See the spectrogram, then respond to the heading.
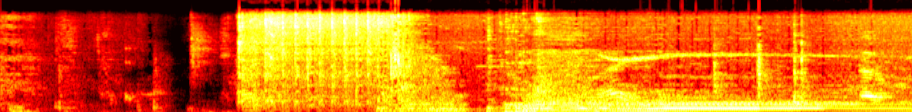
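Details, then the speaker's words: Chevrolet Aveo with crank-no-start: scan tool failed to activate fuel pump; starter fluid sprayed while cranking makes engine fire and run, proving spark and air are fine, so fuel delivery is the fault. "it started up and eliminated that we have air and sport we can continue to diagnose our fuel"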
